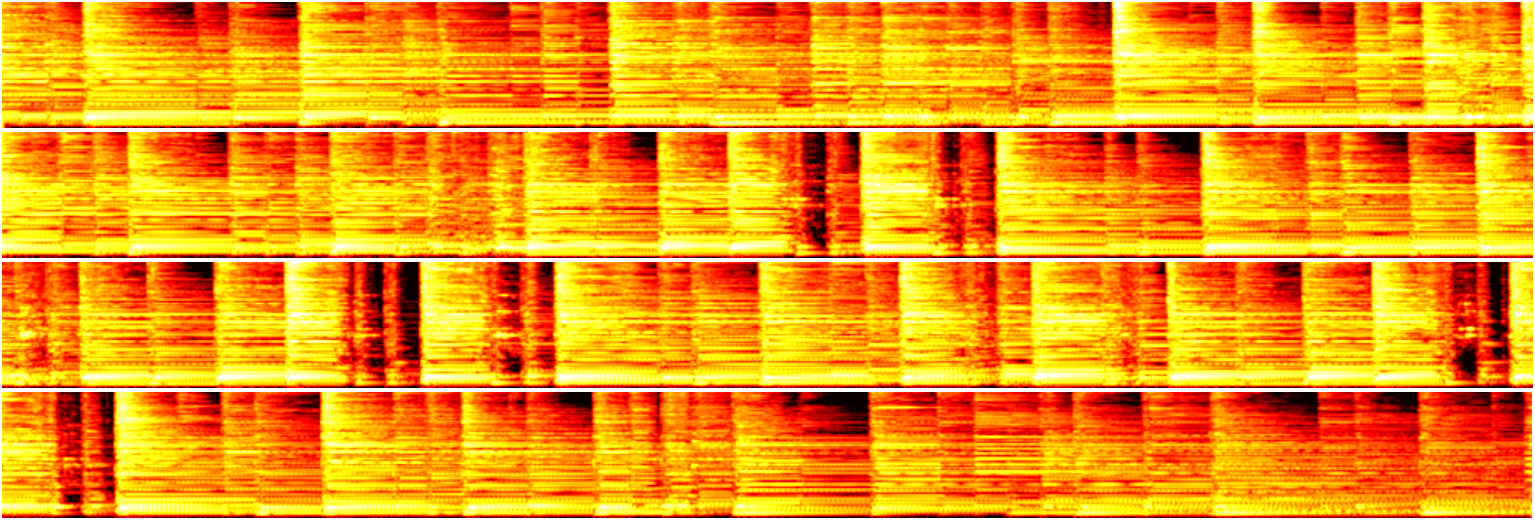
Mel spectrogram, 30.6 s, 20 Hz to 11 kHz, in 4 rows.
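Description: Yamaha APX6C steel-string acoustic guitar strummed in chords, picked up by a Tonor Q9 USB condenser microphone in front of the body.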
